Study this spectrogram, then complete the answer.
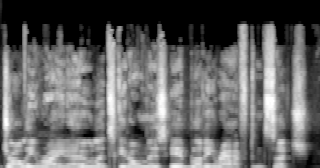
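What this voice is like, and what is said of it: Put-on British accent. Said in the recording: “If you're British, I want to hear like ... if you have a British accent”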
